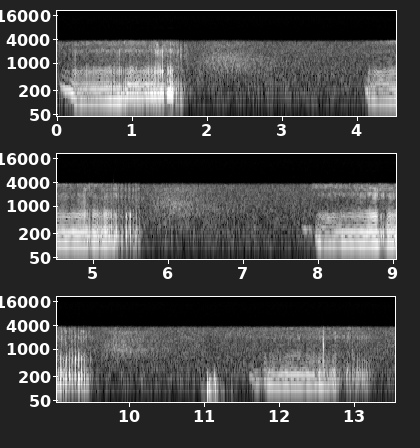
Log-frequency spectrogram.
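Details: English Bulldog named Otis deeply asleep, snoring in four long rasping, harmonic bursts roughly every four seconds, with soft breathing in between.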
